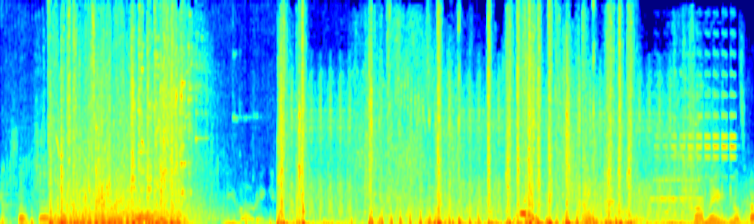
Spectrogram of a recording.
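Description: Gunfire rattles rapidly and loudly.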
